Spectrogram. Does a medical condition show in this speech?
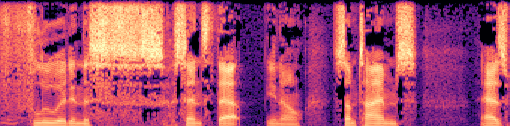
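Yes: stuttering; severity varies over time; newborn son three weeks ago, less sleep possibly contributing; blocks up to about ten seconds, no avoidance or circumlocution; here repeated sounds, prolonged sounds.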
